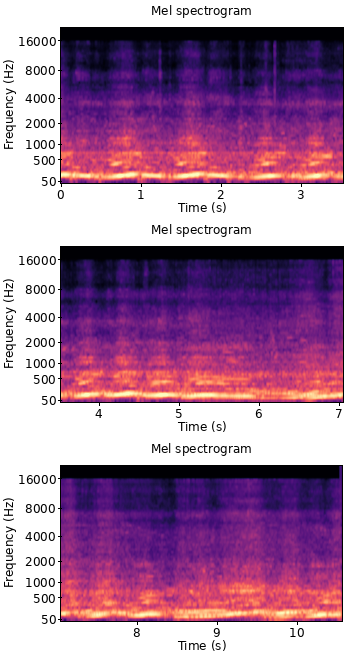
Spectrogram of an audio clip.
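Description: Drift car engine revving hard, its pitch rising and falling about once a second as the throttle is worked through the slide.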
